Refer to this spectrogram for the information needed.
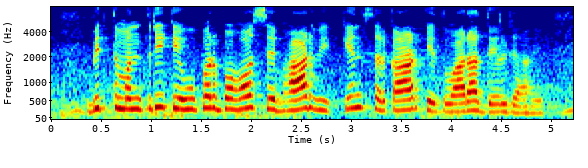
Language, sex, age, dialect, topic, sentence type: Magahi, female, 31-35, Western, banking, statement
